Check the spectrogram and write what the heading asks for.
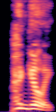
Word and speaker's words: Pengilly: I want to make sure I pronounce his name. Uh, Pengli? Pengilly? Pengilly. Okay.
